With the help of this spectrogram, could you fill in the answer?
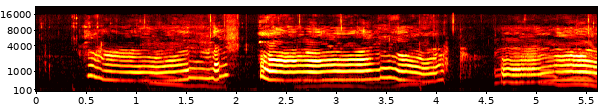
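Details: Dogs singing indoors: three long drawn-out tonal howls, each about one and a half seconds, rich in overtones, sliding gently downward then leveling off, separated by brief pauses.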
